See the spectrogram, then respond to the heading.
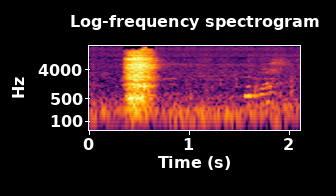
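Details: Sneeze from an adult woman who is ill and exhausted.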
